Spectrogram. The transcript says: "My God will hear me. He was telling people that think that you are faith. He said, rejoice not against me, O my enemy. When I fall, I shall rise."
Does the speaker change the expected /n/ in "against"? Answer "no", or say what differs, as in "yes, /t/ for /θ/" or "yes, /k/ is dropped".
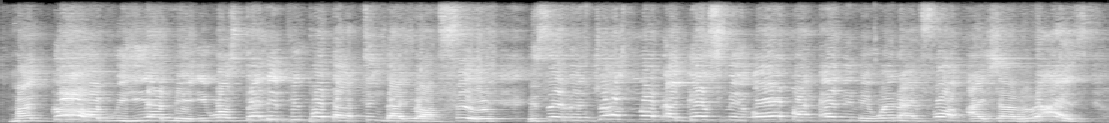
no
